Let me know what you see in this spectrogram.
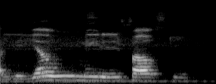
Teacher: फस्ल में लाम पे कलकला नहीं होगा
